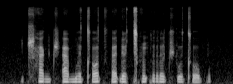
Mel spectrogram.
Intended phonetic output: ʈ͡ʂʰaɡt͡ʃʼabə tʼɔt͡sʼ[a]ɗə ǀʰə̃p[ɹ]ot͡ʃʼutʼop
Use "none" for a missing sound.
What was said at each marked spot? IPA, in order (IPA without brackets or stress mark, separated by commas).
ɐ, r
